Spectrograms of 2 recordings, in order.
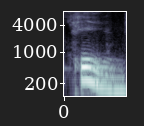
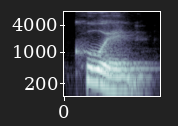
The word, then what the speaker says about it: could: They say something like this cold. C could this is incorrect. We don't pronounce this L. The L is silent. So we say could I could swim.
